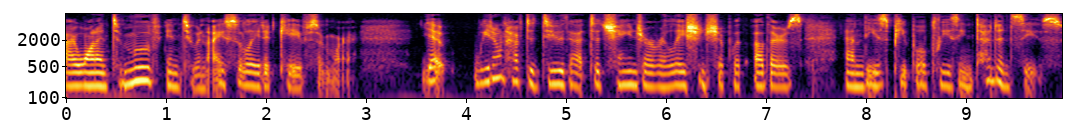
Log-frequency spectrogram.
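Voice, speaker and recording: A woman with a Canadian accent uses an ordinary speaking voice at medium pitch, with fairly even intonation and a moderate pace, in a very clean recording with a silent background. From Canada. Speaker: counselor and podcast host. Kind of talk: monologue podcast talk.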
